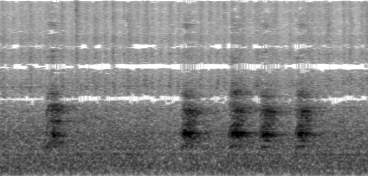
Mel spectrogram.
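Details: Chihuahua giving short, high, yappy barks, one alone then a quick run of four, over a steady background hiss.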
